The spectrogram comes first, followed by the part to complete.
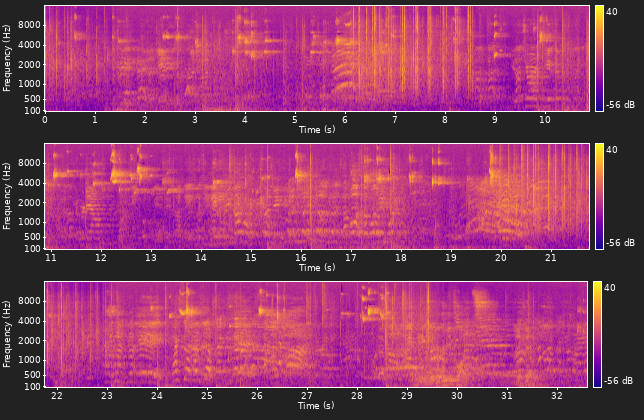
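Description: Live basketball game sound: a basketball bouncing on the court, with indistinct shouting and talking from players and spectators.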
